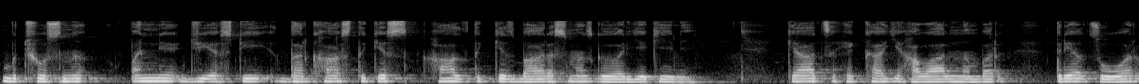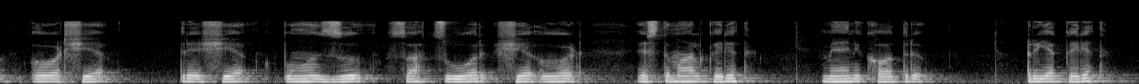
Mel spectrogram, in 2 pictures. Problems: none marked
